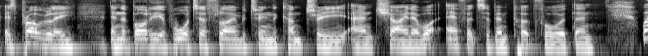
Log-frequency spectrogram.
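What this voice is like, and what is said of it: British accent. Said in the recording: “I have to do it with my British accent”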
